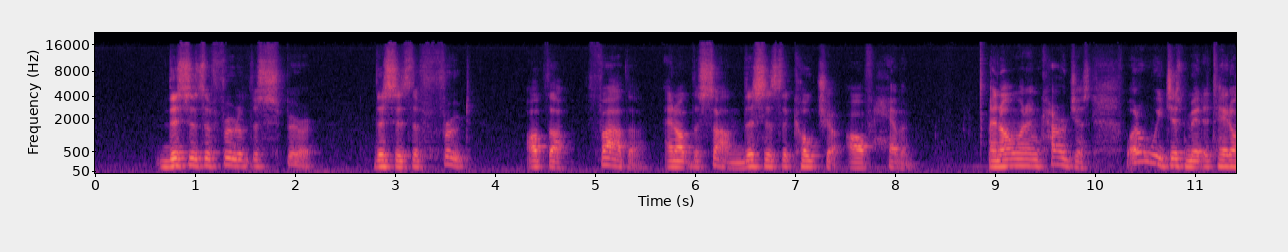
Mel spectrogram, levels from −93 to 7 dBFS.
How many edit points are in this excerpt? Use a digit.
1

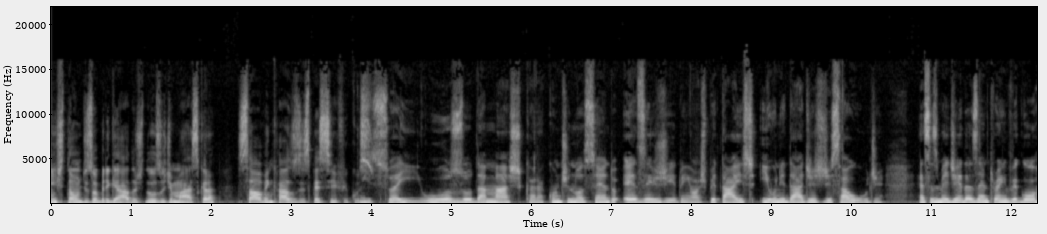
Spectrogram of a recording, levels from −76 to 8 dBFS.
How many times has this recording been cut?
1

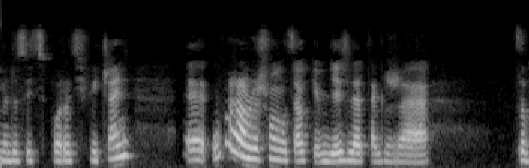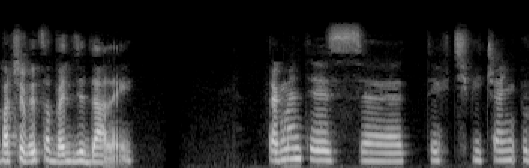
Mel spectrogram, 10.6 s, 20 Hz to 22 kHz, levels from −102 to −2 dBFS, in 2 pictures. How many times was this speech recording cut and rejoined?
0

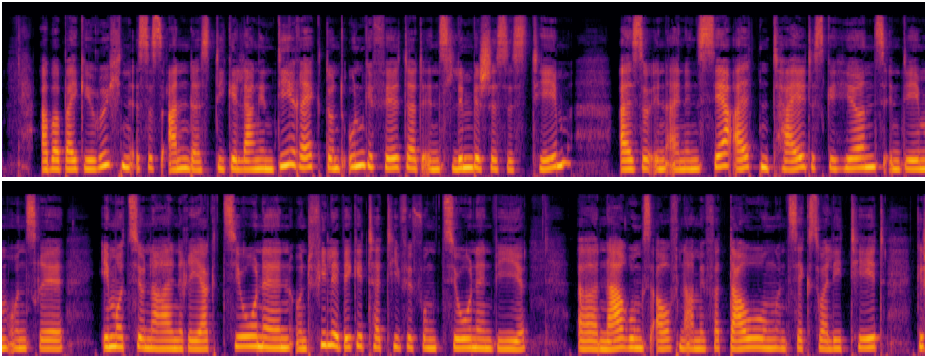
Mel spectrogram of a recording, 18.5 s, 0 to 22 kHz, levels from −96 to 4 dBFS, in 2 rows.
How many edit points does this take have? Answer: 0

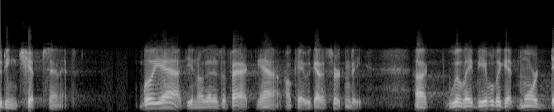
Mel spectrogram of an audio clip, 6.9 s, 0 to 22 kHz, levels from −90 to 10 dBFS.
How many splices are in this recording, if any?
0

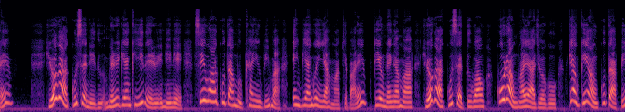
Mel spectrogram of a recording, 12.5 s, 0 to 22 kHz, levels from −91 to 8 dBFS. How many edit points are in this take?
1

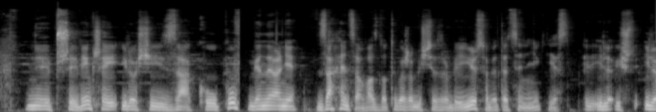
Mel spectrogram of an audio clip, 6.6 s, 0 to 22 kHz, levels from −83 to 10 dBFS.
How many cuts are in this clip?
2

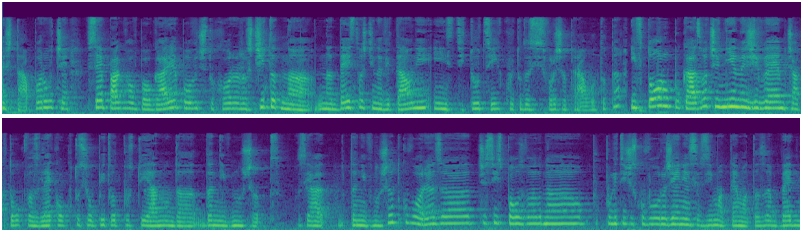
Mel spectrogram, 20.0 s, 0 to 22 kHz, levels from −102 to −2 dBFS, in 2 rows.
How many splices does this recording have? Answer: 0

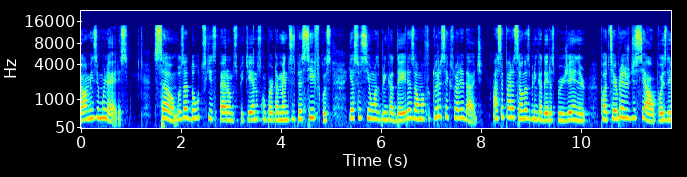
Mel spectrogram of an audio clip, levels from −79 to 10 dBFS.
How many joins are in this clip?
3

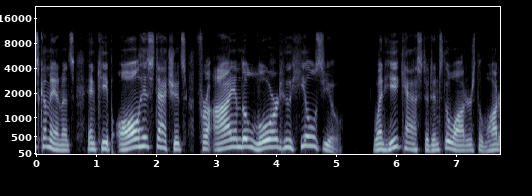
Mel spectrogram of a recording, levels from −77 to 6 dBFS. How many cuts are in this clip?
2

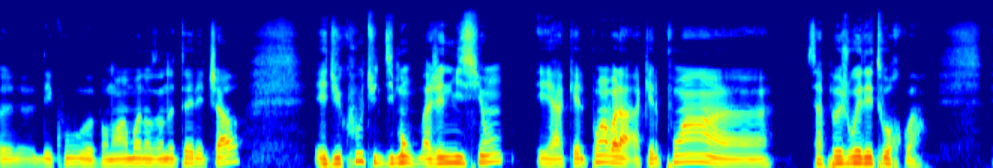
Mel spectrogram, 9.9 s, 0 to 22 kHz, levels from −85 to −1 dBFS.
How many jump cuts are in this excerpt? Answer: 0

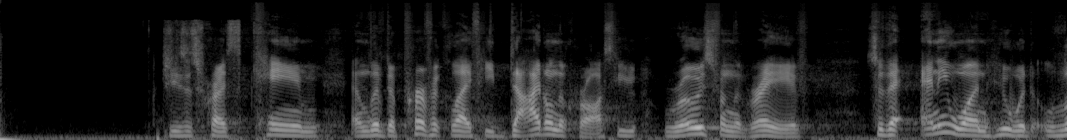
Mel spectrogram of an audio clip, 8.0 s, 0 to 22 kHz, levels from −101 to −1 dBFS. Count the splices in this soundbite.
1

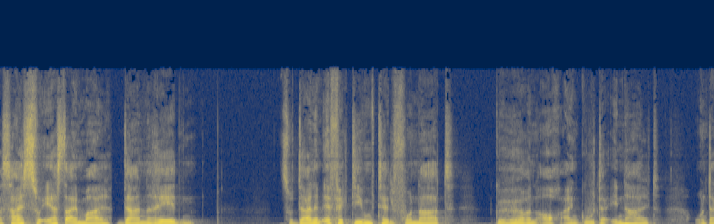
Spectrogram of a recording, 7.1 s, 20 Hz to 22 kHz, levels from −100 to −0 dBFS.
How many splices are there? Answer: 1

